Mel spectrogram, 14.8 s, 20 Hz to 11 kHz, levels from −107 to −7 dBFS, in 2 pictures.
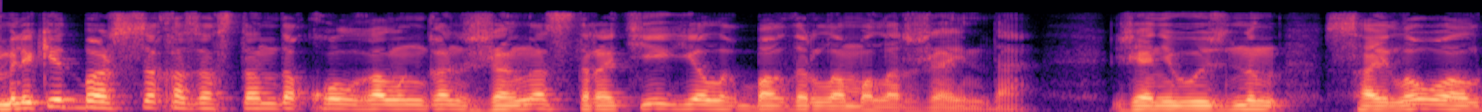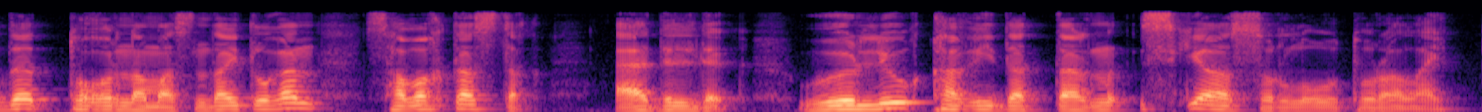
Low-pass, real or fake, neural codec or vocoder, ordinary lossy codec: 7.2 kHz; real; none; none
